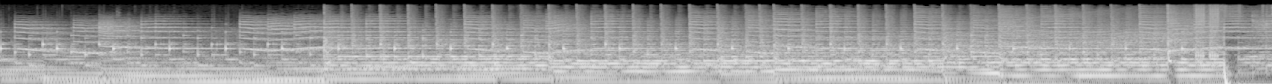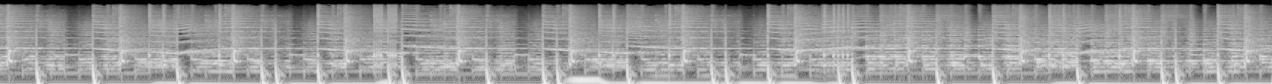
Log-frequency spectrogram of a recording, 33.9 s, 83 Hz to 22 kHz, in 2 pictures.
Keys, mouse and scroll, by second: 1.3 click, 1.3 typing, 3.9 typing, 5.3 click, 7.7 Return, 11.3 click, 14.9 Return, 16.5 click, 18.5 click, 25.0 click, 28.1 click, 31.4 click.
